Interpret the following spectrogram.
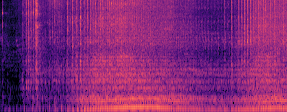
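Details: Lawn mower (Kohler engine) after repair for bad gas, with choke butterfly refitted and a fuel shut-off added: catches after a few pulls and climbs to a steady, even run with a firm low beat and no misfire.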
